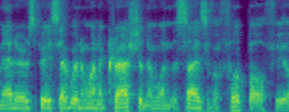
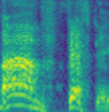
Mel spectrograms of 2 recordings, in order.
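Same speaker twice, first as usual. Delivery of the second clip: snarky, barked out, very loud and high; 13 semitones higher, 9 dB louder than usual. Describing how someone did Flo, the waitress on Alice: snarky Flo impression. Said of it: "she's just that kind of a tough broad".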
